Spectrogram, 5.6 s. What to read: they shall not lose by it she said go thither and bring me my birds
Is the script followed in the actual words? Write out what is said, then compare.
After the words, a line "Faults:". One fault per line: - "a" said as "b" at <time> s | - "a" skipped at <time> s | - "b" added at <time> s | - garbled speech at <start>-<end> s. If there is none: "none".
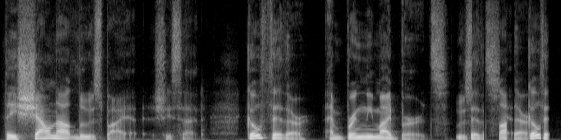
they shall not lose by it she said go thither and bring me my birds [garbled]
Faults:
- garbled speech at 4.6-5.5 s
